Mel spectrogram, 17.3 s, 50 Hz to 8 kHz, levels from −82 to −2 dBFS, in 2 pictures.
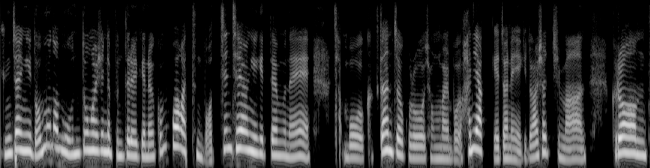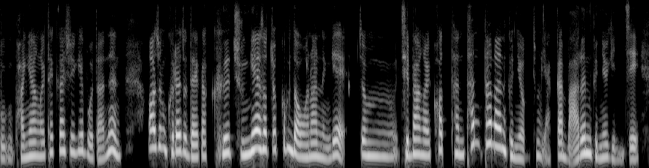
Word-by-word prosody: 굉장히 260 +4 +3
너무너무 270 +3 +1
운동하시는 260 +2 +3
분들에게는 195 -2 0
꿈과 330 - +2
같은 255 -9 0
멋진 290 - -5
체형이기 280 -7 +4
때문에 195 -4 -2 0.3
자 190 - -19
뭐 170 -2 -2
극단적 245 - +2
적으로 165 -2 -3
정말 160 -1 -7
뭐 145 -1 -8
한약 275 0 +3
예전에 155 0 -4
얘기도 160 +7 -8
하셨지만 165 -8 -4 0.3
그런 230 -3 +4
부분 160 -3 -10
방향을 195 +3 -2
택하시기보다는 245 - -2 0.4
아 305 +1 +5
좀 320 -3 -2
그래도 255 -1 +3
내가 185 -1 0
그중에서 235 +5 +4
쪼끔 285 +1 -1
더 220 -5 +4
원하는 180 -2 -1
게 205 +1 +1 0.2
좀 195 -3 -2
지방을 210 -1 +1
cut한 240 -6 -2
탄탄한 360 -3 +2
근육 175 -4 -4
좀 200 - -7
약간 195 -1 -4
마른 230 +6 +2
근육인지 165 -4 -5
210 Hz, 370 characters per minute, -23 LUFS, 180-260 Hz, 0.4 s, 아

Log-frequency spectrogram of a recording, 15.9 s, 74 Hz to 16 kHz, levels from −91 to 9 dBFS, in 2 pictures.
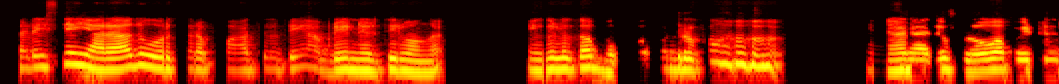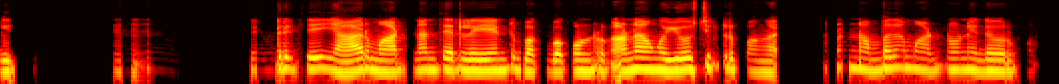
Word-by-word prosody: கடைசியா 225 +6 -3
யாராவது 200 +5 +3
ஒருத்தர 200 -1 -4 0.2
பாத்துக்கிட்டே 185 +2 -12
அப்படியே 185 +1 -2
நிறுத்திடுவாங்க. 175 -2 0 0.8
எங்களுக்கா 195 +3 +2
பக்கு 160 -1 -5
பக்குன்னு 200 -8 -5
இருக்கும். 275 - -2 1.1
என்னடா 180 +1 +1
இது? 195 - -1
ஃப்லோவா 175 +1 +4
போயிட்டிருந்துச்சு. 180 0 -3 1.7
விட்டுருச்சே 200 +2 -2 0.2
யார் 170 +5 +5
மாட்டினான்னு 190 +3 +1
தெரியலையேன்னுட்டு 185 +1 +2
பக்கு 170 +1 -4
பக்குன்னு 175 +2 -1
இருக்கும். 175 - +3
ஆனா 200 +3 +4
அவங்க 190 -1 +2
யோசிச்சிட்டு 210 +3 -1
இருப்பாங்க. 175 -3 -6 0.4
ஆனா 220 +1 -14
நம்ம 190 +1 -3
தான் 215 -1 -4
மாட்டணும்னு 195 0 -4
ஏதோ 180 0 +1
இருக்கும். 170 - -12
190 Hz, 115 wpm, -22 LUFS, 180-200 Hz, 1.7 s, யார்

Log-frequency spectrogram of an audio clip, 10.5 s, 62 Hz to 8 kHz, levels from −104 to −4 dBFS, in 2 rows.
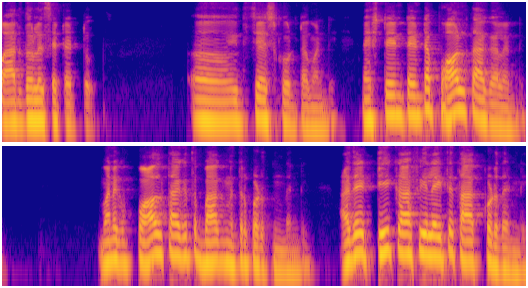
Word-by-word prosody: పారదోలేసేటట్టు. 125 -3 -1 1.1
ఆహ్, 130 -1 +2
ఇది 125 -1 -4
చేసుకుంటామండి. 110 -5 -4 0.3
నెక్స్టేంటంటే 155 +5 +1
పాలు 185 +2 +4
తాగాలండి. 115 -4 -3 1.1
మనకు 150 -1 +1 0.2
పాలు 170 +6 +4
తాగితే 175 -2 +1
బాగా 145 0 +2
నిద్ర 135 +1 -2
పడుతుందండి. 105 -2 -6 0.4
అదే 185 +6 +5 0.2
టీ, 195 - +7 0.2
కాఫీలైతే 190 -1 +4
తాగకూడదండి. 125 -9 -1
135 Hz, 95 wpm, -23 LUFS, 115-155 Hz, 1.1 s, టీ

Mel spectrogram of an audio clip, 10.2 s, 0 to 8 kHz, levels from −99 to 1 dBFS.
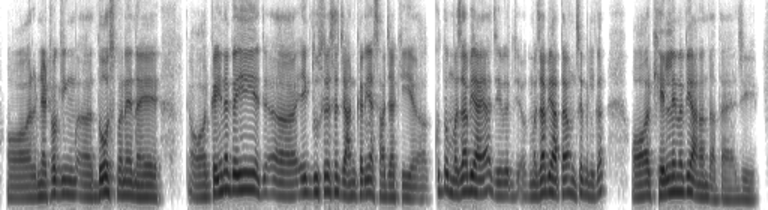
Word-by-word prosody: और 115 +1 -4
नेटवर्किंग 145 +3 0
अ, 130 -2 -4
दोस्त 160 +5 +2
बने 145 -1 +1
नए 125 -2 0 0.4
और 125 +1 -4
कहीं 160 +5 +4
न 205 0 +3
कहीं 195 -1 +5
ज 160 - -7
अ, 140 -4 -2
एक-दूसरे 170 +2 0
से 175 0 -1
जानकारियाँ 145 +2 0
साझा 125 -1 -3
की 125 -1 -5
अ, 115 0 -8
क 180 - -7
तो 195 - +1
मज़ा 165 +1 +2
भी 185 - +5
आया, 165 +4 +4
जीवि 140 -4 -4
ज 135 0 -13
मज़ा 135 +4 +2
भी 175 - +3
आता 155 0 +3
है 165 - +1
उनसे 155 0 -3
मिलकर 145 +6 -6 0.4
और 130 +3 +1
खेलने 155 +5 +4
में 175 0 +2
भी 180 - +1
आनंद 125 -6 0
आता 105 -1 -10
है। 100 0 -10
जी। 100 -1 -10
145 Hz, 230 wpm, -20 LUFS, 125-165 Hz, 0.4 s, कहीं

